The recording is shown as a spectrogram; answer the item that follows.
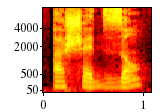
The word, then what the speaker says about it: achète-en: And then achète-en, achète-en.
